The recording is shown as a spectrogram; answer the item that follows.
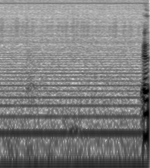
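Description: Steady electrical mains hum with a low buzz in the audio system, filling a pause in speech; a man's voice starts again right at the end.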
